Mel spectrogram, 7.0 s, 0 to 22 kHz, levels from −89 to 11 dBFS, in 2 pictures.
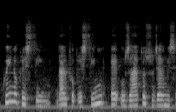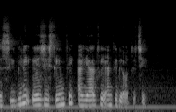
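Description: No technical faults are audible.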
